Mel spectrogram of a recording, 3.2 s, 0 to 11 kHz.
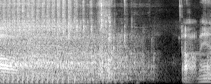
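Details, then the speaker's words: Craftsman riding mower with 22 hours on the meter and a battery borrowed from a Cub Cadet, started on choke: a fast, uneven chug of about three beats a second fades and dies. On the retry it runs on its own. "and it died try it again hold it runs it runs on its own"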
